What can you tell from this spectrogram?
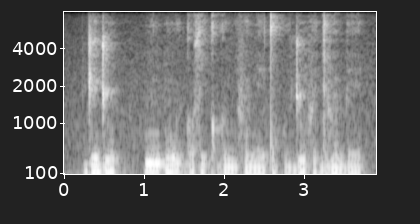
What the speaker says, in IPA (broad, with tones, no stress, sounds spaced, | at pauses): d͡ʒ ĩ˦ d͡ʒ ũ˦ | m ĩ˦ n p ũ˨˦ w ɨ˦ k oː˧ s iː˦ ɡ o˧ ɡʷ iː˧ ŋ i˧ f ɛ̃˧ n eː˨ t e˧ kʷ iː˨ d͡ʒ ũ˦˨ f e˦ ɡ e˧ v ɛ̃˦ b eː˦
